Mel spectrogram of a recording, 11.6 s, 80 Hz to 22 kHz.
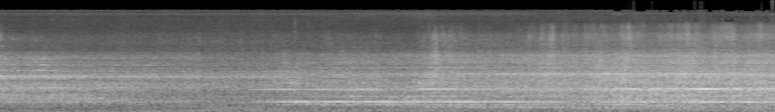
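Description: Frecciarossa ETR500 high-speed electric train passing close at speed: a steady rush of wheels and air, with a steady high whine coming in about four seconds in and the sound growing louder toward the end.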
